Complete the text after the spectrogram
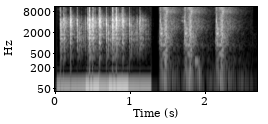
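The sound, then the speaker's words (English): Dice clatter across a hard tabletop in a quick burst of sharp clicks, pause briefly, then a few more rolling knocks and settling taps follow, fairly loud with no talking. “I think you need a new set of dice.”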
